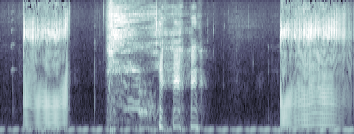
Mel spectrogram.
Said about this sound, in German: Ein Furzkissen? Großartig. Ja, das habe ich ja schon ewig gesucht.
